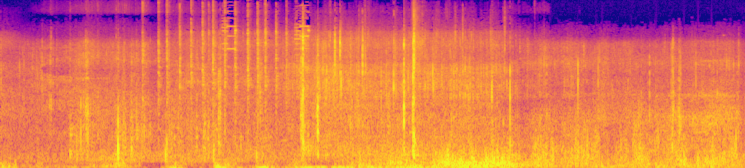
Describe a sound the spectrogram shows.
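Bicycle tyres crunch and rattle over a rough gravel track.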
